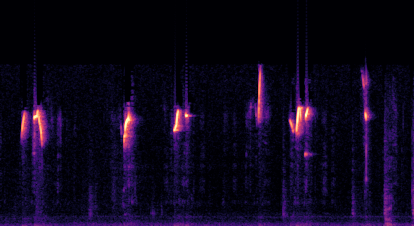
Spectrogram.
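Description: A marker squeaking on a glass lightboard while a line of handwriting is written: a series of short, high squeaks, one with each pen stroke.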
